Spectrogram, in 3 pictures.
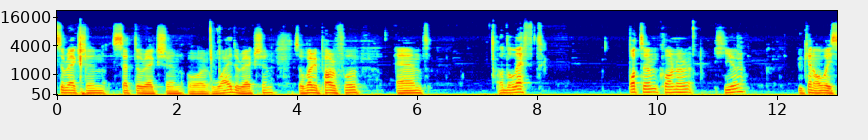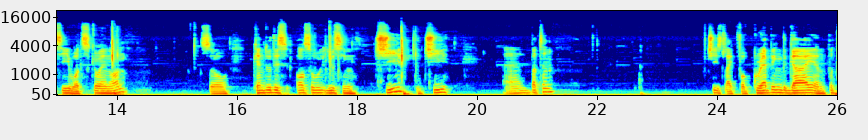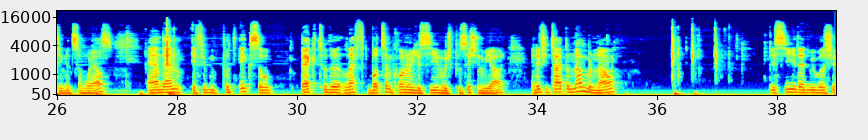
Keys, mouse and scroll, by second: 0.4 z, 2.6 y, 10.6 Escape, 13.9 g, 17.5 Escape, 18.8 g, 27.8 z, 36.2 0, 36.6 ., 37.0 2.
